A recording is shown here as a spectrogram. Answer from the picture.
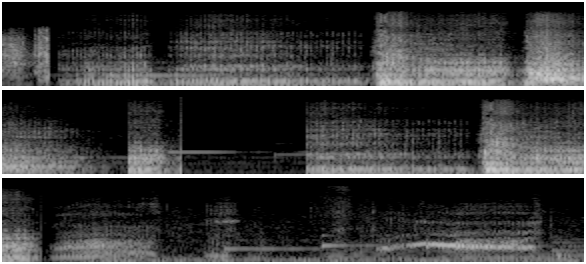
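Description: Lioness roaring in a run of loud, rough calls, with a short pause about five seconds in, over soft background music.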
